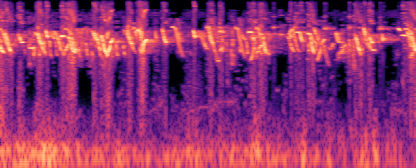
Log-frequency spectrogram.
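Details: Saffron finch, its song played as an attracting call for other saffron finches: a hurried jumble of high, sharp chirps and zipping notes, nearly continuous, with brief dips.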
